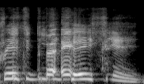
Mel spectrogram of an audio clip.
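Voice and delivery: nasal forced nerd voice. Shown as a demonstration. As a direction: say it like a nerdy know-it-all. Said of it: "say it like a nerd".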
